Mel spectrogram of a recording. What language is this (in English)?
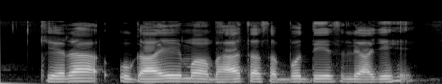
Chhattisgarhi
